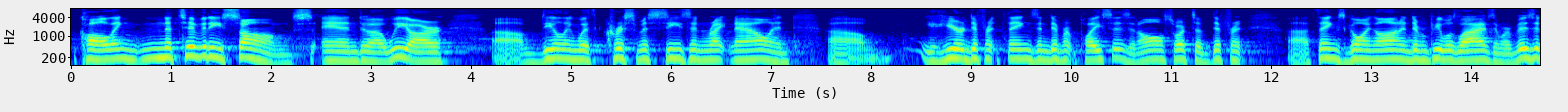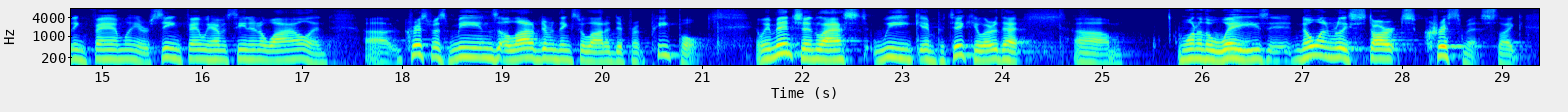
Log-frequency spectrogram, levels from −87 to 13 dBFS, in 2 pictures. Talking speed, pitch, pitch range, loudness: 170 wpm, 175 Hz, 160-190 Hz, -34 LUFS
